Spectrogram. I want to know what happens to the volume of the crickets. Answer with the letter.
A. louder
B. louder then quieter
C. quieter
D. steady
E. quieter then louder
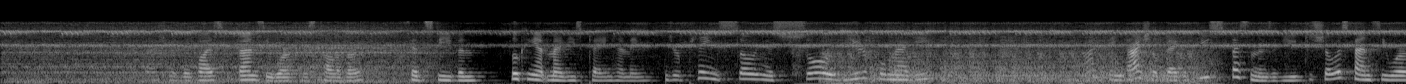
E.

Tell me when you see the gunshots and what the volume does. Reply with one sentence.
You can hear the gunshots from 7.9 to 12.2 s, at a steady volume.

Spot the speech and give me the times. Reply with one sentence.
You can hear the speech from 1.4 to 9.3 s and from 10.8 to 14.0 s.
